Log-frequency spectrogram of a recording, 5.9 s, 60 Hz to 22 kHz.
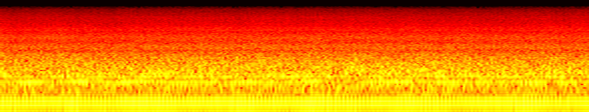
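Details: About 15-year-old John Deere JA62 push mower with Briggs OHV engine, after cleaning a carburetor gummed up from sitting: steady even drone, constant pitch, no misses or surging; running smoothly.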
